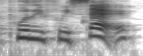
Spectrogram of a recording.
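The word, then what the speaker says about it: Pouilly-Fuissé: The other one I got you is a poulet fuissé, which is how you say it.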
